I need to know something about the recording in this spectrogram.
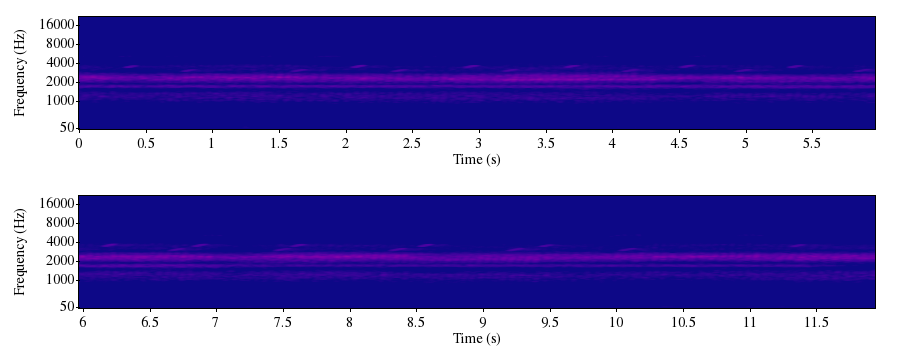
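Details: A massed chorus of frogs keeps up a steady, buzzing wall of sound, with small high-pitched chirps repeated throughout.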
